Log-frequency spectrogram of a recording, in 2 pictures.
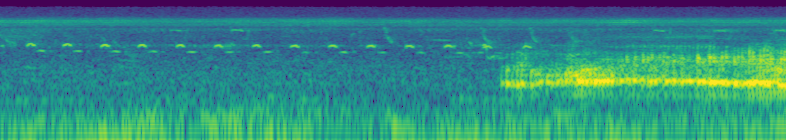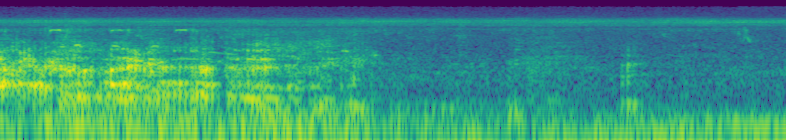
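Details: Wild male and female leopards mating high in a sausage tree in Botswana's Moremi Game Reserve, in an aggressive, very loud display initiated by the female: a harsh rasping snarl-growl lasting about three seconds, fading off. A bird pipes steadily beforehand over constant insect hiss.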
